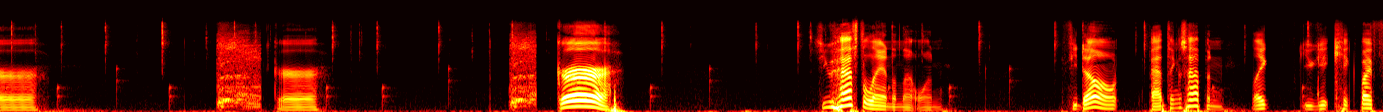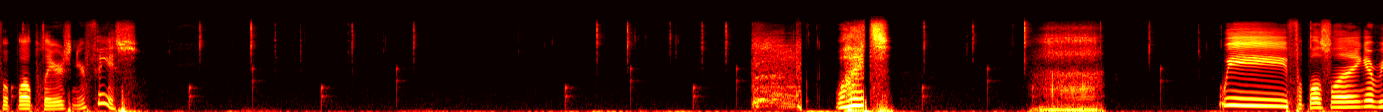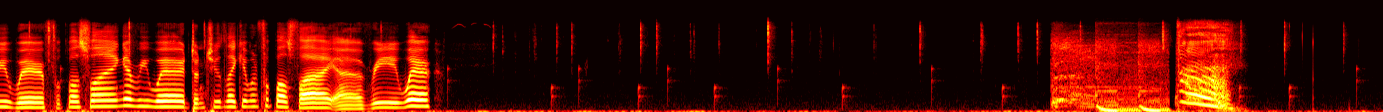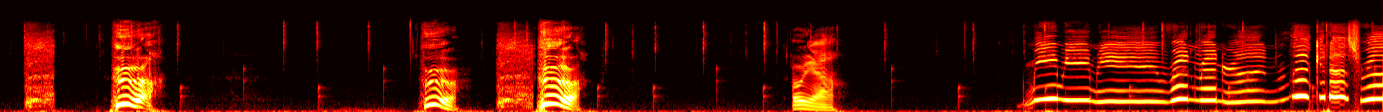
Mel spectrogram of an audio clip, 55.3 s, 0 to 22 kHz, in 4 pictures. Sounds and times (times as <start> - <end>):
Speech: 0.0 - 0.4, 2.7 - 3.3, 5.6 - 6.3, 8.2 - 9.5, 10.7 - 15.3, 22.2 - 22.8, 26.0 - 32.0, 42.6 - 43.2, 45.7 - 46.1, 46.9 - 47.4, 49.4 - 50.0, 51.7 - 55.3.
